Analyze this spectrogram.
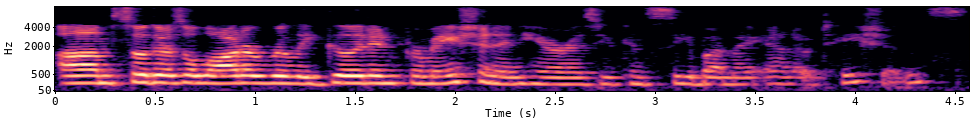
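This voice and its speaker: Fairly high-pitched female speech at a moderate tempo, plus noticeable background noise and audible echo from the room. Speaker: book reviewer, therapist. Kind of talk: casual book review vlog. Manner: casual, many fillers.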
